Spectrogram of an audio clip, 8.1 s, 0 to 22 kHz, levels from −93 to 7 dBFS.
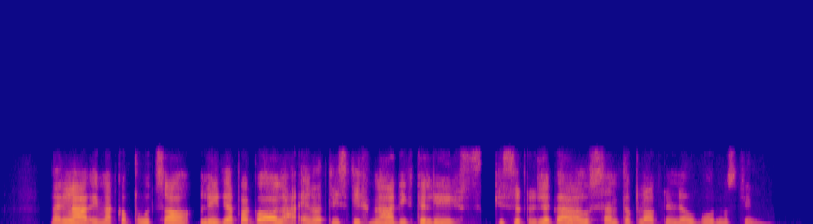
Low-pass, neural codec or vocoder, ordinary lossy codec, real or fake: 7.2 kHz; codec, 44.1 kHz, 2.6 kbps, DAC; Opus, 32 kbps; fake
